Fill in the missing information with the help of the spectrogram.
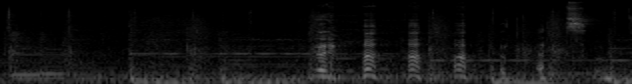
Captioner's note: laughs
